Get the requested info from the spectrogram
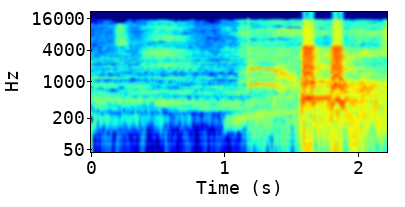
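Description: Shar-Pei x Golden Retriever mix dog giving a short whine, then two sharp barks in quick succession near the end, a play bark at a ball held above her head. Soft background music plays underneath.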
